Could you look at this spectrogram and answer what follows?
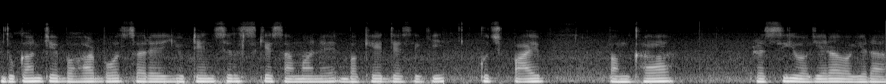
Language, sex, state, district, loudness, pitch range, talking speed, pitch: Hindi, male, Arunachal Pradesh, Lower Dibang Valley, -13 LUFS, 130-140 Hz, 130 wpm, 135 Hz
